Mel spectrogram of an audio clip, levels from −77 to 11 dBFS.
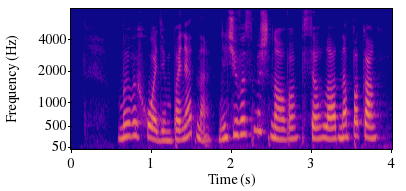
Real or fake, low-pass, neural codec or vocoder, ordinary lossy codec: real; none; none; none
